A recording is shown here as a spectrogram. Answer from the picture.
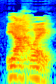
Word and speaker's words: Yahweh: This is never a W, by the way. No W in the Hebrew language, just because some people can't pronounce it. How do you even say that? Yahweh.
